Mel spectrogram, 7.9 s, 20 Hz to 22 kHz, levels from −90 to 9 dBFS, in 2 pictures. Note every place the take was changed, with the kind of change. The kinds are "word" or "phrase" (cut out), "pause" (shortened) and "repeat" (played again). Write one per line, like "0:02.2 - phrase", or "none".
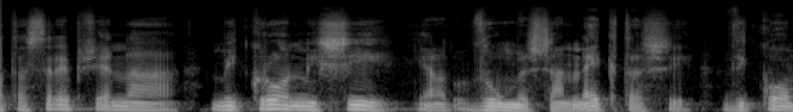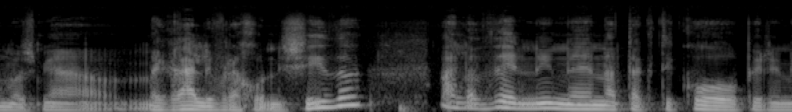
0:01.0 - pause
0:02.3 - word
0:03.5 - pause
0:06.1 - pause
